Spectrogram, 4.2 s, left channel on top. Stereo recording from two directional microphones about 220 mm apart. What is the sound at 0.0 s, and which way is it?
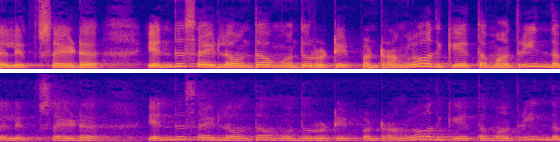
A woman's voice, 50° left (ahead or behind).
